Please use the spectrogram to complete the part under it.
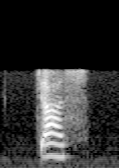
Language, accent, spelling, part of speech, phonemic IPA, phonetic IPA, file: Armenian, Eastern Armenian, ճաշ, noun, /t͡ʃɑʃ/, [t͡ʃɑʃ], Hy-ճաշ.ogg
- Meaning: 1. dinner 2. meal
